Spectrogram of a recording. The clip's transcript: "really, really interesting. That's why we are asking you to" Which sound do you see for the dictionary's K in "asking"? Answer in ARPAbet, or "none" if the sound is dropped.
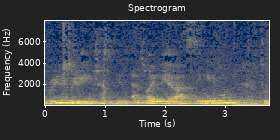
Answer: none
